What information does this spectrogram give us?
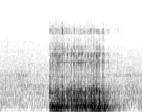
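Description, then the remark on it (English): A person makes one loud, exaggerated heavy breath imitating tactical breathing, rough and raspy, lasting about half a second, with quiet background noise before and after. “Tactical breathing.”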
